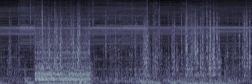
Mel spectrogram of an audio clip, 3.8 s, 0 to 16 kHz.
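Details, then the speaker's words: 1985 Merkur XR4Ti during reassembly; rapid clicking chatter and buzz about a second, engine never cranks; owner suspects starter solenoid, heavy corrosion found on connection: starter clicking, no crank. "That is a yucky sound. Yes, not good. Okay. So we got that noise. Sounds like the starter solenoid."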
